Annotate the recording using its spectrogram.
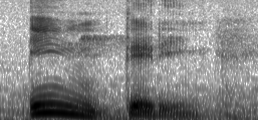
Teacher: É uma proparoxítona, porque a sílaba tônica é a antepenúltima da palavra.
